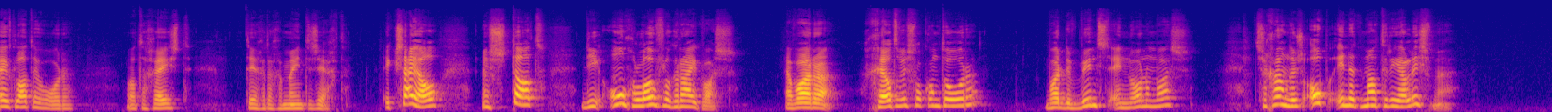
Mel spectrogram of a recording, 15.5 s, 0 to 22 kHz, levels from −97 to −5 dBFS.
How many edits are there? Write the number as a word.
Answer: two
